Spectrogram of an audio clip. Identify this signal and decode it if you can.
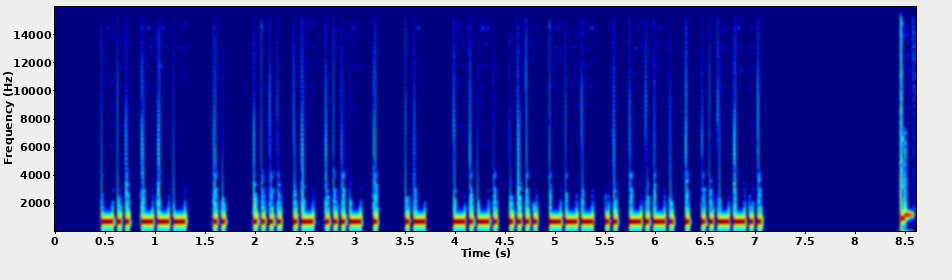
Morse code, heard as a keyed tone, about 30 wpm, 700 Hz. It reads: DO I HAVE A CHOICE?
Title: Sentences from Top 1000 Words - Review Part 6 - 30wpm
